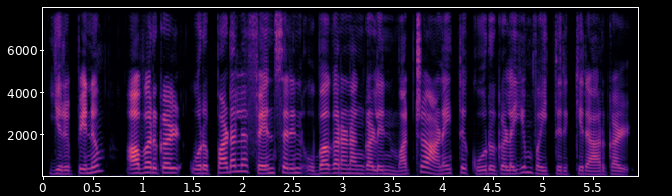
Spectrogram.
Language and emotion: Tamil, neutral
